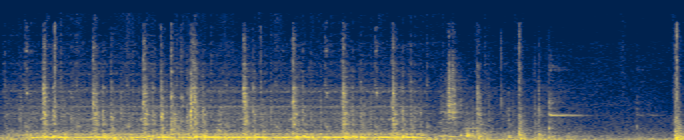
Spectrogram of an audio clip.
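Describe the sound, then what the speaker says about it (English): A home sewing machine back stitching along a waistband runs in a steady, close mechanical whir and then slows to a stop near the end, with no talking. "and I'm going to back stitch."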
